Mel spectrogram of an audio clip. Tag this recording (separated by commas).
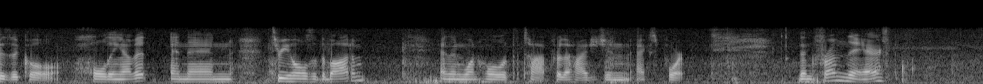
Speech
